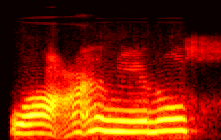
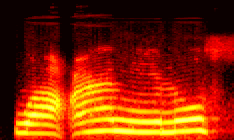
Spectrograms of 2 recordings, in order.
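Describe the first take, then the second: Both takes have the same delivery.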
